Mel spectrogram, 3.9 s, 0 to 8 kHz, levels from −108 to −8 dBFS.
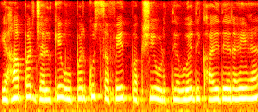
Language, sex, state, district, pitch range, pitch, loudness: Hindi, female, Uttar Pradesh, Lalitpur, 230-260 Hz, 245 Hz, -15 LUFS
